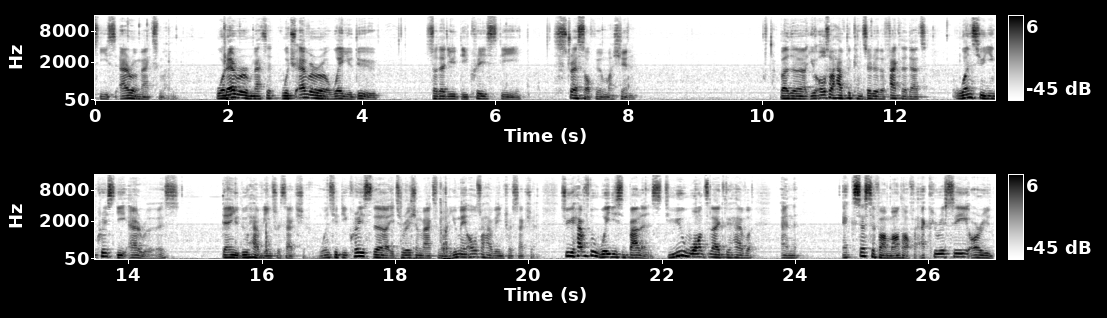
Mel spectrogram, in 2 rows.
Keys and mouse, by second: 0.0-2.4 drag, 6.4-8.2 middle drag, 8.2-11.3 drag, 11.7 d, 11.9-13.0 right drag, 13.0 d, 13.1 d, 14.0-17.1 drag, 17.2-18.4 drag, 18.4 0.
